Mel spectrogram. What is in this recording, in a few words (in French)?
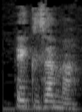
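"examen", French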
